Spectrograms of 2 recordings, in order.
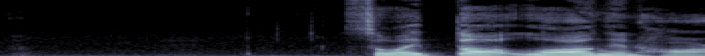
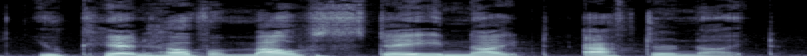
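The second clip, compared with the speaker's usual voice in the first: stern father; 7 dB louder than usual. Acted. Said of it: "My father looked stern".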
